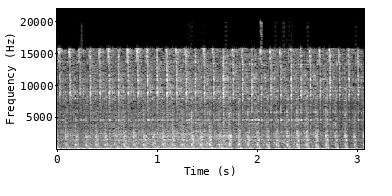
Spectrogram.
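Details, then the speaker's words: 2001 Kawasaki Bayou 220 ATV (2WD), bought not running: steady metallic rattle at about three per second over a rough single-cylinder idle. Engine rattle, cause not yet known; owner thinks an oil change may help and plans a valve check. "that's the rattle noise right here feel it hitting that"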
